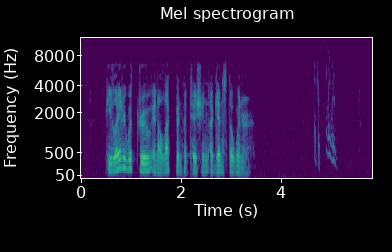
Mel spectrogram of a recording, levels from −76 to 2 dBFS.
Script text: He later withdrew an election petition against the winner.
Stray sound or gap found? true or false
true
